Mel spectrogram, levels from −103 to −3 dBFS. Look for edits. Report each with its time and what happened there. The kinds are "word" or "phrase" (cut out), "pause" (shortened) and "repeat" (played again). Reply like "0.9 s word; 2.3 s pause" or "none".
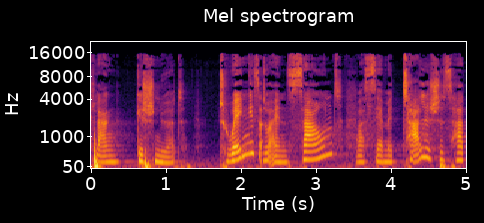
1.4 s pause; 2.3 s word; 3.5 s word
